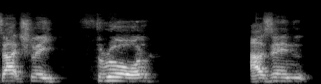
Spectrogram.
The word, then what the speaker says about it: Thrall: Did I pronounce that right? Yeah, you can say it how you like, brother. It's actually Thrall, as in Thrall.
